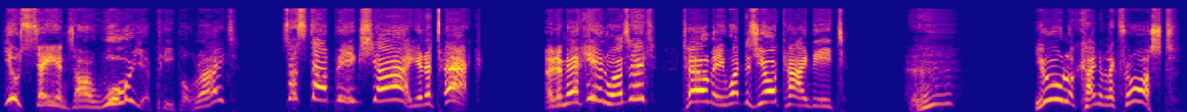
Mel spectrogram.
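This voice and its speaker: A man voicing a pompous, petulant, gluttonous fat cat god of destruction in an anime video game, with a gravelly, strained, blustering delivery. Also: extremely high pitch, a bit bright, dry recording, clean studio sound, exaggerated voice. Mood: cocky, idle. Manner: bratty, blustering, imperious.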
